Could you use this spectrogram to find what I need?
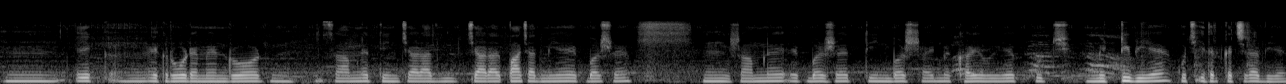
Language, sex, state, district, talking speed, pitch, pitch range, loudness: Hindi, male, Bihar, Saran, 180 wpm, 145 Hz, 140-150 Hz, -26 LUFS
